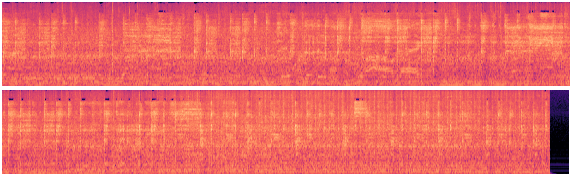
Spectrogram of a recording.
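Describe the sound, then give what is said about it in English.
Loud, unbroken engine roar from inside an American Army Humvee on patrol in Baghdad, with heavy low rumble, constant road rattle and scattered metallic clanks, the tone shifting lower near the end. “Two short recordings from inside an American Army Humvee in Baghdad on patrol.”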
